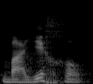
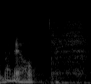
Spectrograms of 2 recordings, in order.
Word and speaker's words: Vallejo: In Spanish we say Vallejo. And English I think is Vallejo.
